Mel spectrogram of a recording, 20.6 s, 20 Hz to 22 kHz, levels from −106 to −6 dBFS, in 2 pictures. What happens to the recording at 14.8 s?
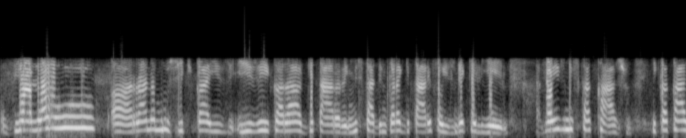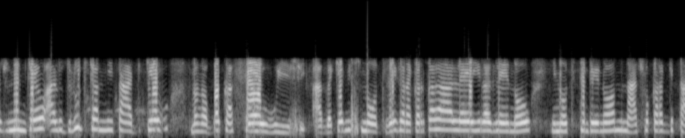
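At 14.8 s the loudest peaks break into sharp, violent cracks, harsher than ordinary clipping. This is integer overflow, present throughout the clip. The signal is driven about 4 dB past the integer limit, and the peaks that exceed it, roughly 0.7 percent of samples, wrap around to the opposite sign instead of being held at full scale.

The speech also sounds thin, slightly rough and synthetic there, with a narrow band of roughly 250 Hz to 3.7 kHz. This is G.729 codec damage, also present throughout. The encoder rebuilds speech from a vocal tract filter, pitch prediction and a few pulses per frame, which fits 8 kbit/s G.729A, and the loss is plainly audible.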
